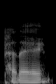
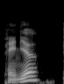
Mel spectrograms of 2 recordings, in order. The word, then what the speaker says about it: Peña: End of Watch comes out, which is the Jake Gyllenhaal, Mike Peña or Pene, or I don't know how you pronounce it. Peña. – Doesn't have a thing over the E. Peña. – It's of course doesn't have a thing over the E. It's Peña.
